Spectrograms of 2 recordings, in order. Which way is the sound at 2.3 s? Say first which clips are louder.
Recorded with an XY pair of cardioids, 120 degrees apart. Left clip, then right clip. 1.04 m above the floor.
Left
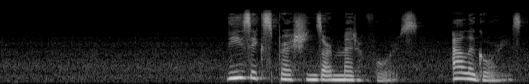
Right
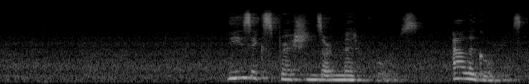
Left 11 dB; 65° left.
